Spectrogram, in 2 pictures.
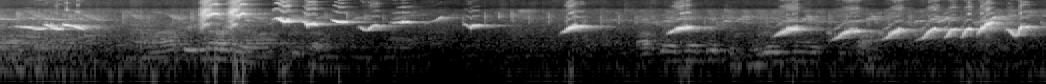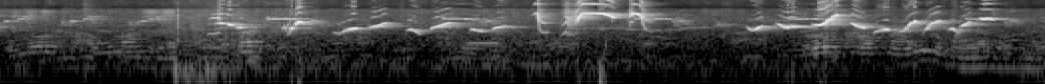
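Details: White-rumped shama song used to coax silent caged birds into singing: a varied run of sharp rising and falling whistled notes, chattering bursts and harsh squeaks, delivered in quick phrases with short pauses.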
